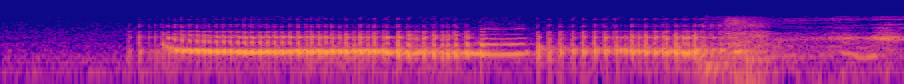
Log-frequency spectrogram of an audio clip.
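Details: Raptor-like noise from a dog indoors: a long, rattling, purring trill of about two seconds, dropping slightly in pitch, then breaking into a rougher pulsed stretch that fades out.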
